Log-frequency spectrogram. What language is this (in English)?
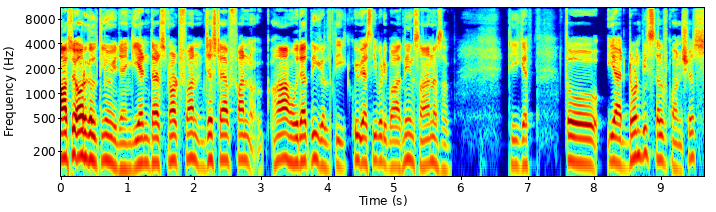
Urdu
